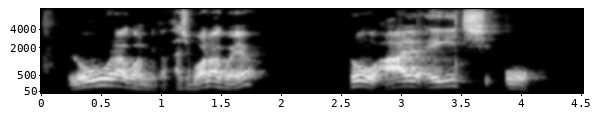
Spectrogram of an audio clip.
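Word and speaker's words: ρ: 또 하나 재질에 해당되는 거 로우라고 합니다. 다시 뭐라고 해요?로 RHO 다시 뭐라고 해요? RHO로 읽는 값으로 얘는 뭐라고 읽는다고?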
